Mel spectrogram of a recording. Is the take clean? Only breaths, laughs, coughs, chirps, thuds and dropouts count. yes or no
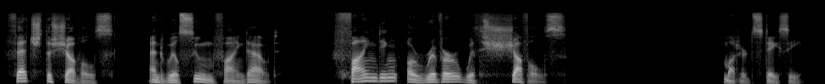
yes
